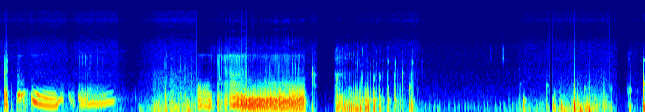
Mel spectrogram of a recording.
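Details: Gurgling, rumbling and squeaky bubbling noises of varying pitch as gas and fluid move through the gut; stomach growling (borborygmi).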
